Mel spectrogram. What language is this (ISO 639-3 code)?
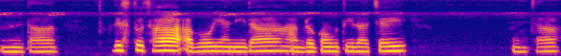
nep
